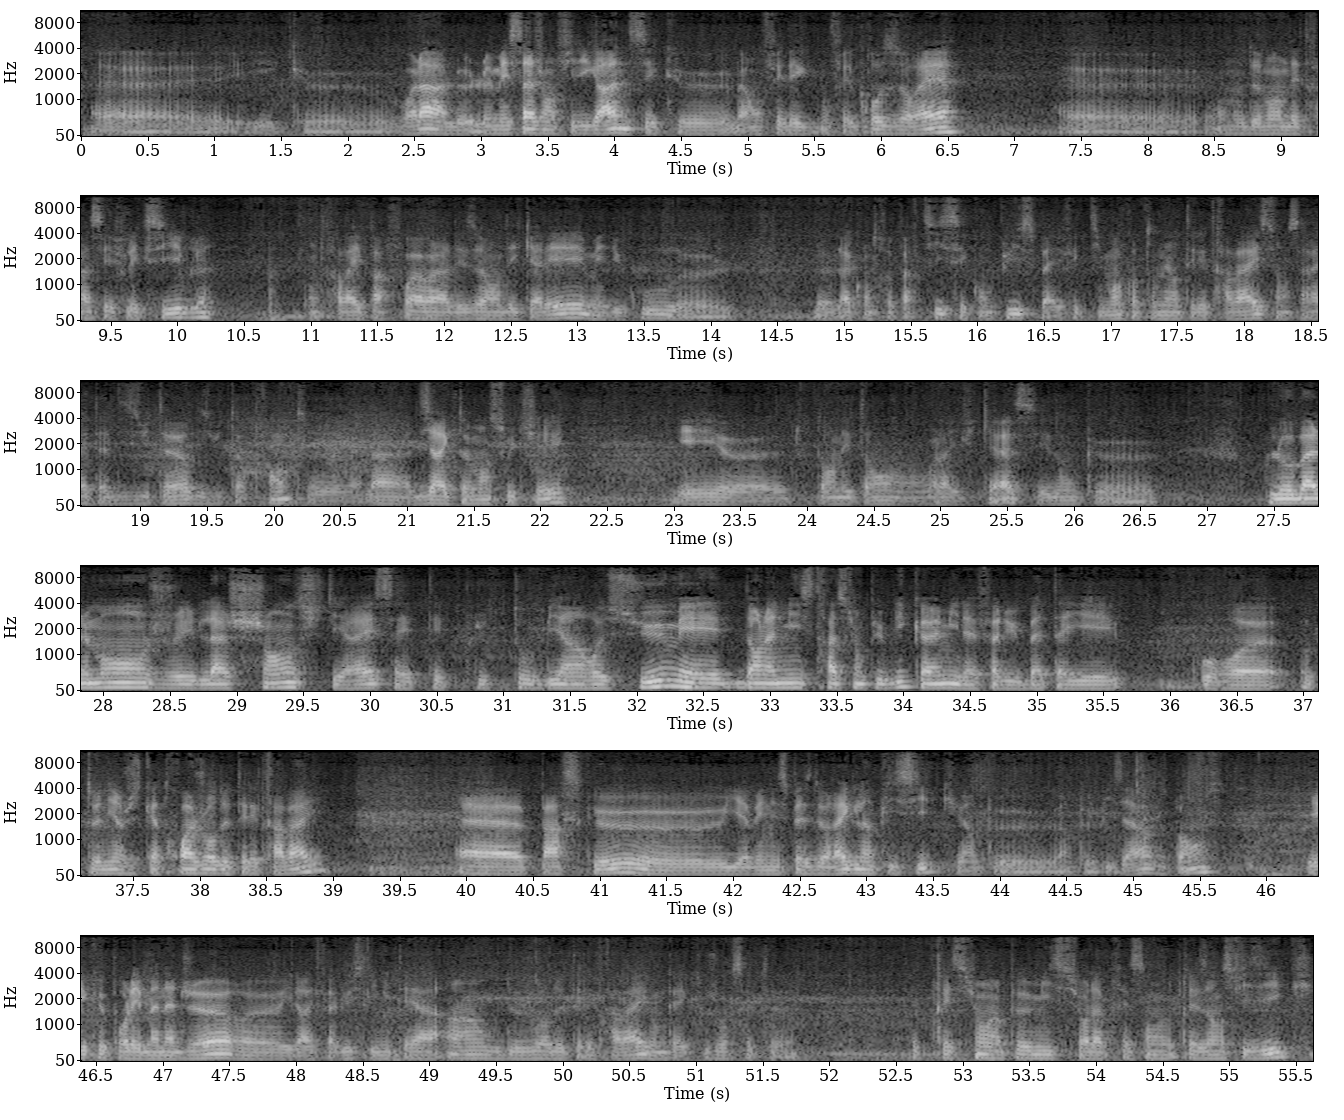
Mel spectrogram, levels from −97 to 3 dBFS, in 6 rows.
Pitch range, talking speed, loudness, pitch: 90-105 Hz, 165 wpm, -26 LUFS, 95 Hz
